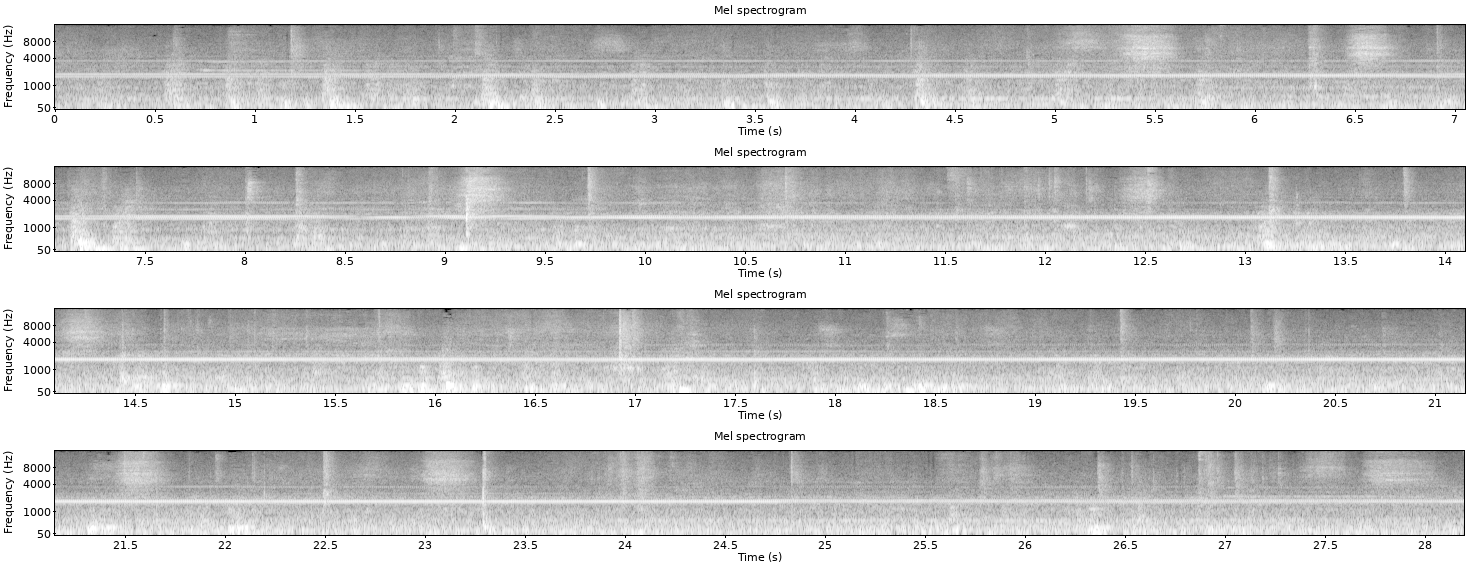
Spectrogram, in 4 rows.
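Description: c2c electric passenger train running at speed, heard from inside the carriage: a steady low rumble of the wheels on the rails with a constant high whine, and scattered clicks and knocks throughout.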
